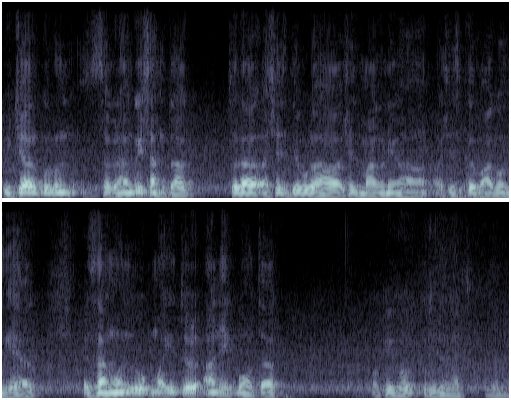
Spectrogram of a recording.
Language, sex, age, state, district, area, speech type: Goan Konkani, male, 60+, Goa, Murmgao, rural, spontaneous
